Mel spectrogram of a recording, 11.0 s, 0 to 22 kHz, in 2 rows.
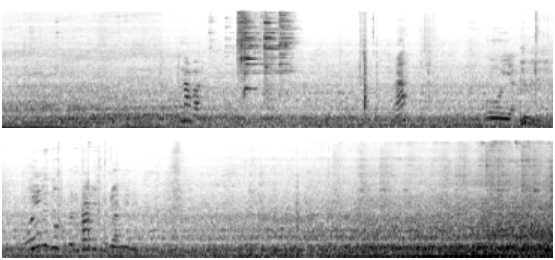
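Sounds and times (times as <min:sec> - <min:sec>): road traffic rumble: 0:00.0 - 0:11.0
sharp clinking: 0:02.1 - 0:03.0.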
